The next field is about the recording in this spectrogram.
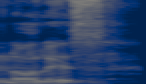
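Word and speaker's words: knowledge: Example স্বরূপ এখানে দেওয়া আছে নলেজ, নলেজের প্রথম অক্ষর কিন্তু কে এর উচ্চারণ হয়নি।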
